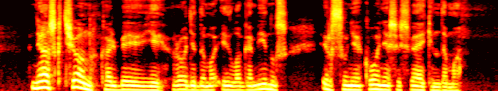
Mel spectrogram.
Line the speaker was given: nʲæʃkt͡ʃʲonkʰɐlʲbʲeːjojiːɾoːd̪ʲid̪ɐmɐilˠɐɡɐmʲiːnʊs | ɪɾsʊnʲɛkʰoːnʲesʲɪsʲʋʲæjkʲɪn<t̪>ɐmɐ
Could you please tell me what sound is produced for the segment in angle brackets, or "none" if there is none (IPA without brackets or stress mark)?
d̪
